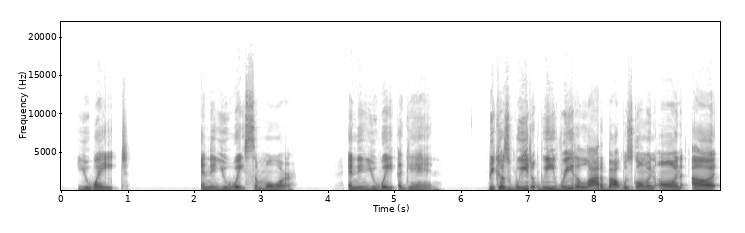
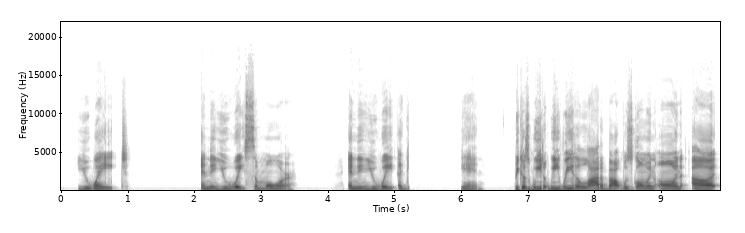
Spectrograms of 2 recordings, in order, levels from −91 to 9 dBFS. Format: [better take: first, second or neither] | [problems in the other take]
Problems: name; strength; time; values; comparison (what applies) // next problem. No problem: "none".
first | audio freezing; at 5 s for 1 s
